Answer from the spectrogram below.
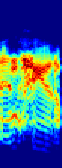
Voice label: "Enfield", ENG; CallSign; Allied Flight; DCS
